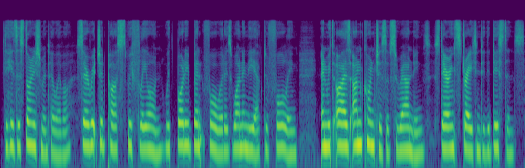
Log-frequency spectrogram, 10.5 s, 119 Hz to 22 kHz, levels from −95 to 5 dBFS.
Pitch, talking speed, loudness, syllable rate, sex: 215 Hz, 175 wpm, -17 LUFS, 5.2 syllables/s, female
